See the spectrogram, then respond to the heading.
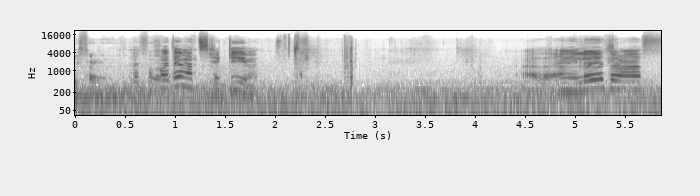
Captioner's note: speaking foreign language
